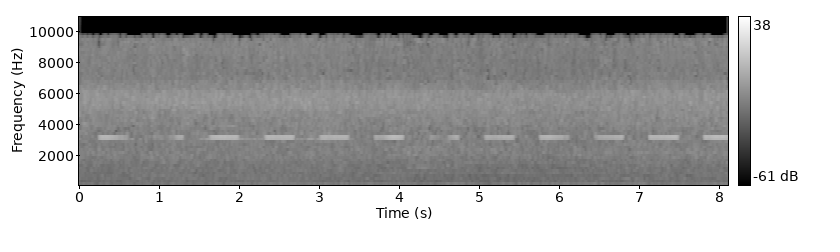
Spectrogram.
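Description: A vehicle's electronic warning beeper sounds a high beep about three times every two seconds. Under it runs a steady loud wash of heavy rain and floodwater with a low engine rumble.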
